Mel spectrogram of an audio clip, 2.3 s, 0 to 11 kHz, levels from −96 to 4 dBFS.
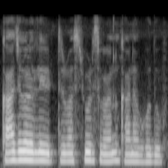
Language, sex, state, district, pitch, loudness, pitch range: Kannada, male, Karnataka, Koppal, 155 Hz, -16 LUFS, 145-165 Hz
